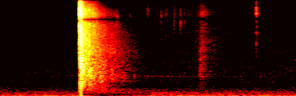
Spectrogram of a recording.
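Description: A single pistol shot a little over a second in, a sharp report followed by a short echo off the range hall.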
